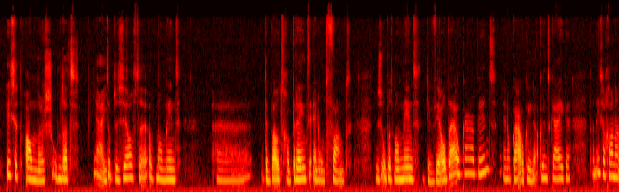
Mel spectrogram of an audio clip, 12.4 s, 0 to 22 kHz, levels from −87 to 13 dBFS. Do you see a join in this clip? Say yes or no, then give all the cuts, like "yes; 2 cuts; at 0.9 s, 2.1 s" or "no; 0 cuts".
yes; 4 cuts; at 2.1 s, 3.1 s, 8.5 s, 10.8 s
